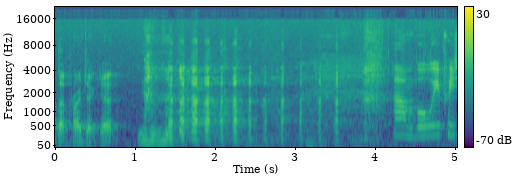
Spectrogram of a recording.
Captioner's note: laughter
